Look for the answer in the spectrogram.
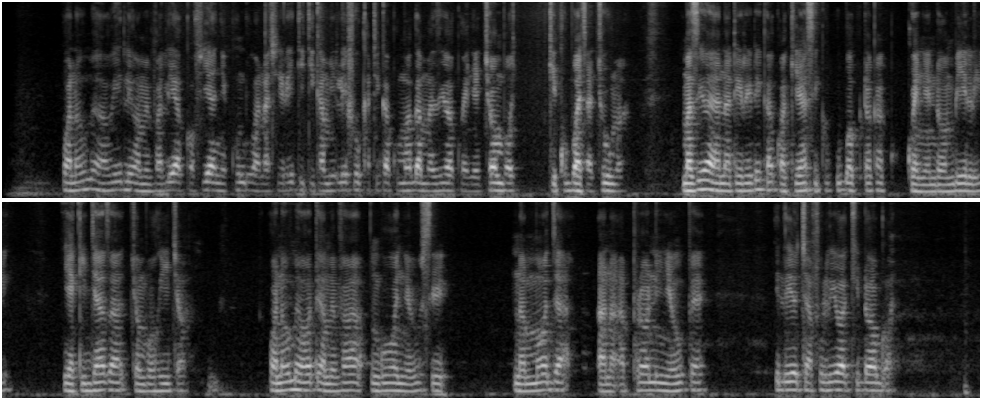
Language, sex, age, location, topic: Swahili, male, 18-24, Kisumu, agriculture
